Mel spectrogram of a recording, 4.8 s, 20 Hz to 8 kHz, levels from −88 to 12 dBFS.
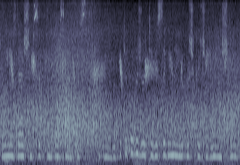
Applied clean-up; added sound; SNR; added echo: none; Bird / Ocean; -1 dB; none.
